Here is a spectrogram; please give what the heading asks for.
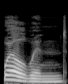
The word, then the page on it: whirlwind: anglais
